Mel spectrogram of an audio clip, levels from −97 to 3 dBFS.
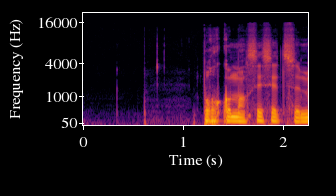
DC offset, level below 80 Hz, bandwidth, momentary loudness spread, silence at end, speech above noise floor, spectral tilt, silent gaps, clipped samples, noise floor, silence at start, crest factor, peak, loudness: under 0.1%; -42 dBFS; 13.5 kHz; 5 LU; 0 s; 46 dB; -6.5 dB/octave; none; under 0.1%; -66 dBFS; 1.2 s; 20 dB; -2 dBFS; -21 LUFS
